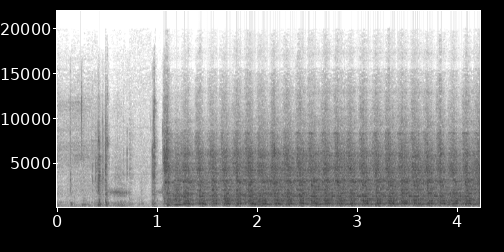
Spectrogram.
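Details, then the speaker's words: Mercedes W123 after long storage, in neutral with power and dash lights on and a little petrol added: fast, even cranking at about four turns per second that never fires. Owner suspects the petrol has drained to the back of the tank. "why aren't you firing you this is taking me back to the bad old days of this car"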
